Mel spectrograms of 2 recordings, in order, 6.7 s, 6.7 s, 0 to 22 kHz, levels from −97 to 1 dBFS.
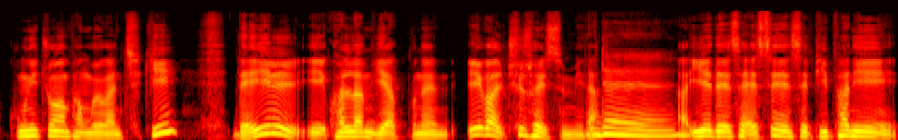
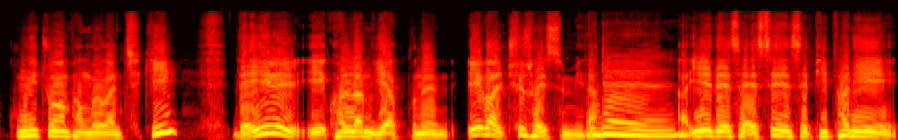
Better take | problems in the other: first | distortion; slight; 11% of the sound clipped

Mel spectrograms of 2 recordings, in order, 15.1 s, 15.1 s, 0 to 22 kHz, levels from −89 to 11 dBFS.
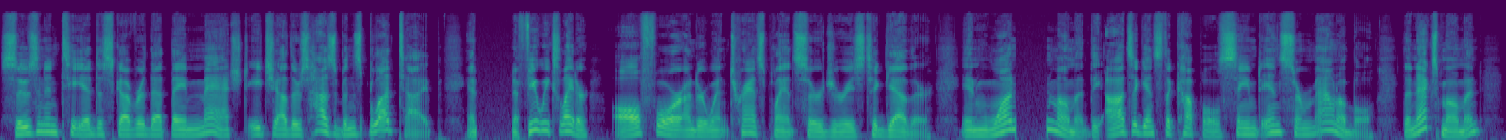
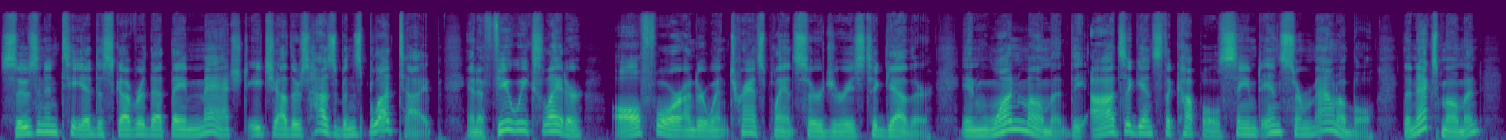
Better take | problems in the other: second | audio freezing; at 5 s and at 10 s

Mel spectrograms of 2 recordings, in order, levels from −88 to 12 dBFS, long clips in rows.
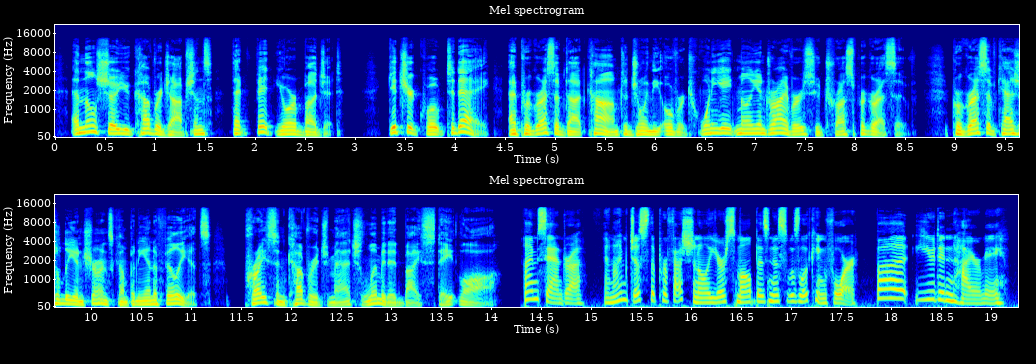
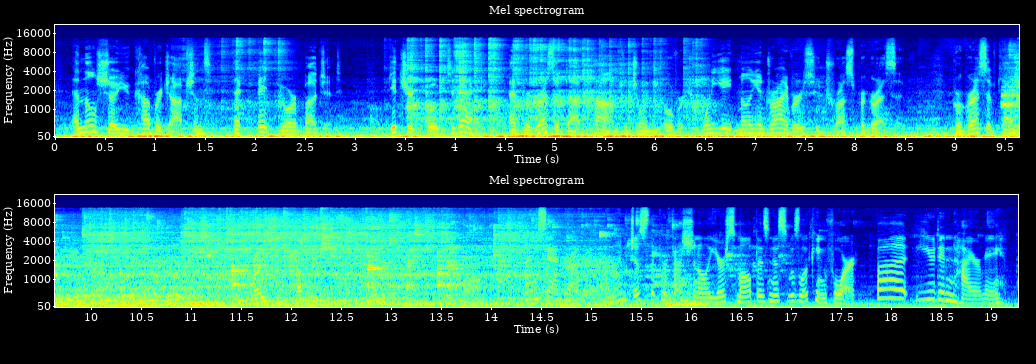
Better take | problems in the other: first | household noises; very loud; throughout; 4 dB above the speech

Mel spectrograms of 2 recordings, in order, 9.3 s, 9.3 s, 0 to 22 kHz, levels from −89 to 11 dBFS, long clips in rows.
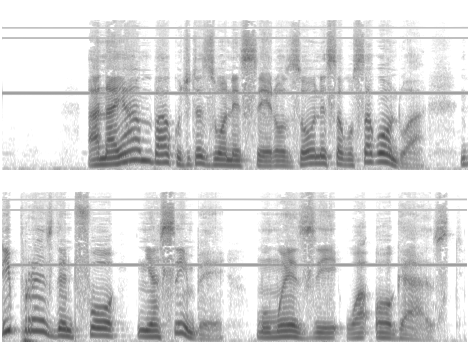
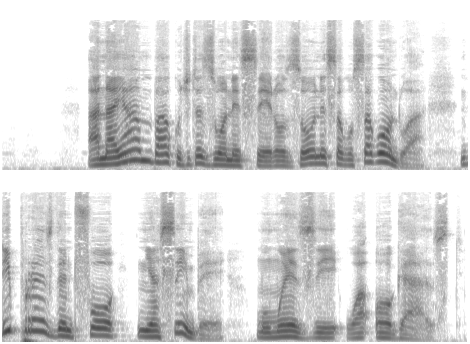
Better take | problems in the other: second | high-pitched whine; noticeable; throughout; 2.5 kHz, 20 dB below the speech

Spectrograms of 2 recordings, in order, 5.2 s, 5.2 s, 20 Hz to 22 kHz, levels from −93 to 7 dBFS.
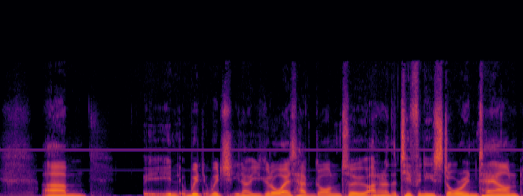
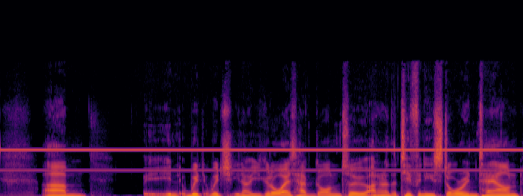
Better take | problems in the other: first | high-pitched whine; loud; throughout; 5.5 kHz, 8 dB below the speech; faint in the first

